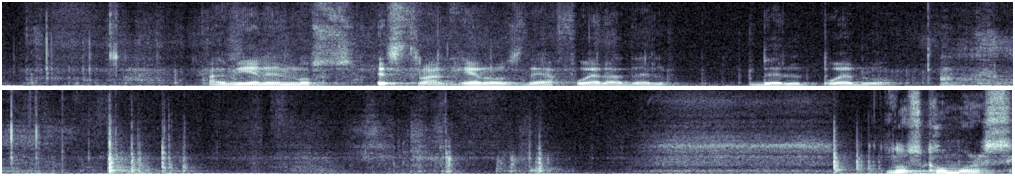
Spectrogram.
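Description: A middle-aged man reads aloud calmly, close by.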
